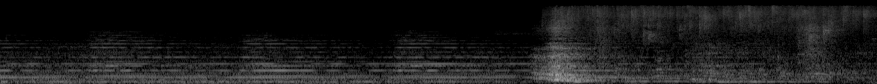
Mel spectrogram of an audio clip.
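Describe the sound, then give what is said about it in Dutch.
Someone sponges an object down in a sink of soapy water, with steady splashing and running water rising suddenly midway and continuing, after a sustained ringing tone fills the opening seconds. “Nou, hoe lang blijf je dat ding staan afsoppen?”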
